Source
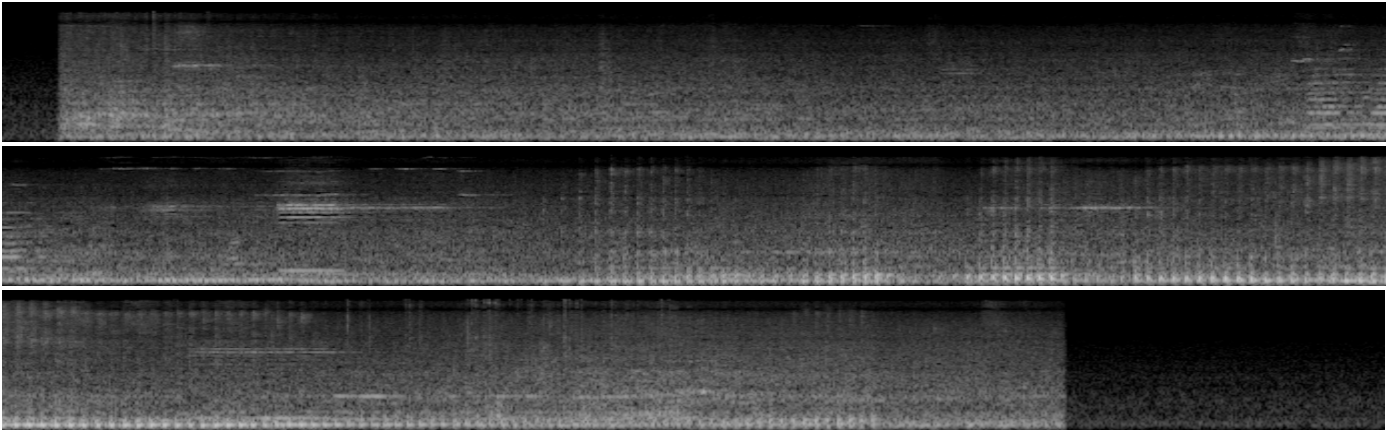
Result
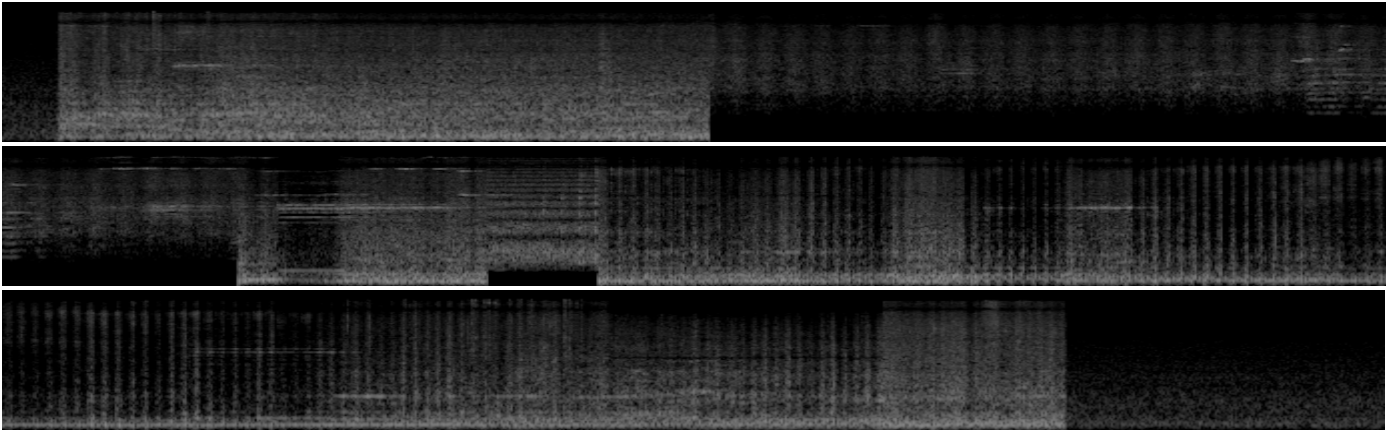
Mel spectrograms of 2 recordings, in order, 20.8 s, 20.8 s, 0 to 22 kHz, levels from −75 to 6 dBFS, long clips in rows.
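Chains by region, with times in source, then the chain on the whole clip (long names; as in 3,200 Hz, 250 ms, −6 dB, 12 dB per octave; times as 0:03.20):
0:03.54–0:08.11: Bessel high-pass filter 2,600 Hz, order 4 + amplitude tremolo 7 Hz, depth 39%
0:09.35–0:09.91: Chebyshev high-pass filter 480 Hz, order 10 + comb filter 1 ms, depth 75%
0:16.88–0:18.25: high-frequency loss of the air 56 metres + notch filter 3,000 Hz, Q 11
whole clip: high-shelf EQ 5,400 Hz +7 dB; compressor whose output falls as the input rises −29 dBFS, ratio −1; level −8 dB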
